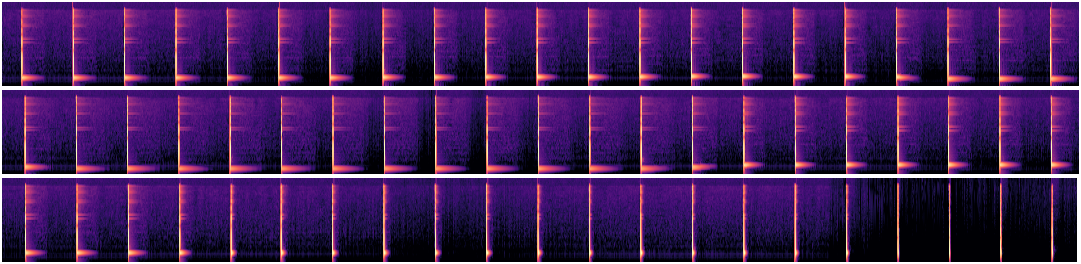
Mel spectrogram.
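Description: Brief electronic clicks repeating a little under twice a second, each one ringing into a short pitched note through a sharply resonant equalizer boost, which simulates a room's modal ringing. The pitch of the ring drifts up, drops lower around the middle, jumps back up, and in the last few seconds the ringing shortens to a bare click as the filter's Q is lowered.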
